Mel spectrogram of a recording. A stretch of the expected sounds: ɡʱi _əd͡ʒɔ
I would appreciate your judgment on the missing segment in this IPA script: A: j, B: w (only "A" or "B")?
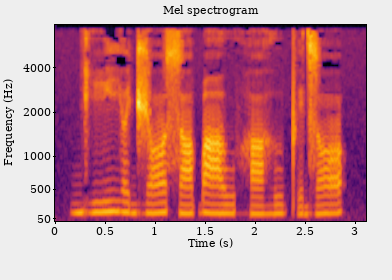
A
